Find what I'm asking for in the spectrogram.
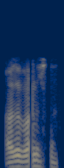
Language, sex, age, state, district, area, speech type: Nepali, male, 30-45, West Bengal, Darjeeling, rural, conversation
